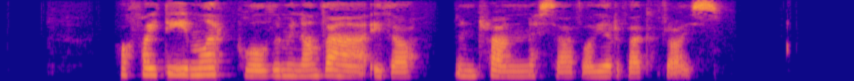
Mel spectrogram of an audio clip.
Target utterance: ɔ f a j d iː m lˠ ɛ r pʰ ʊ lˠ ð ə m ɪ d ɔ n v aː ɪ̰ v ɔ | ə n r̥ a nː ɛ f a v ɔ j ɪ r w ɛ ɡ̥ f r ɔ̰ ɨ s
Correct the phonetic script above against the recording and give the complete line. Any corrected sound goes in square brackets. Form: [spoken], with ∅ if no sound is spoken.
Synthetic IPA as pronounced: ɔ f a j d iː m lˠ ɛ r pʰ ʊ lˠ ð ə m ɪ [n] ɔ n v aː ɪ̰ [ð] ɔ | ə n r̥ a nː ɛ [s] a v ɔ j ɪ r [v] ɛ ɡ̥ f r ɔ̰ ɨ s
